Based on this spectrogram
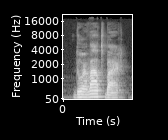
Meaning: wadeable, fordable
- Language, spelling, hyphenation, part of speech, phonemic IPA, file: Dutch, doorwaadbaar, door‧waad‧baar, adjective, /ˌdoːrˈʋaːt.baːr/, Nl-doorwaadbaar.ogg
